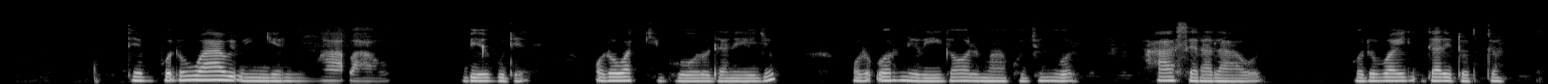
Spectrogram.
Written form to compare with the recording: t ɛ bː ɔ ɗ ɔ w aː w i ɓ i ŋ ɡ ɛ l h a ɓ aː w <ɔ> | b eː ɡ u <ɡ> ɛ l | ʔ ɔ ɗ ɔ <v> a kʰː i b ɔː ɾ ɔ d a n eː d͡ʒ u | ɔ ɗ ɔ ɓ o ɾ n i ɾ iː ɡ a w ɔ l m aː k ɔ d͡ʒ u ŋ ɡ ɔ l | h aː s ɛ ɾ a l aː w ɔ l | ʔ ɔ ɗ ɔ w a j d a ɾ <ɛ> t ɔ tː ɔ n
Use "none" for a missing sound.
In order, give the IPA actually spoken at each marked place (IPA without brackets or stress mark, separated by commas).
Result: ɔ, d, w, i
